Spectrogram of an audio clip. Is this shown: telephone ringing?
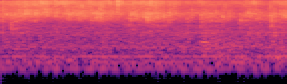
no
